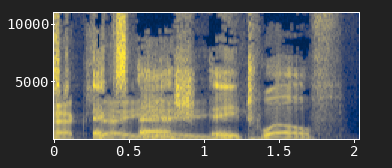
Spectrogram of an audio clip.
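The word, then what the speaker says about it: X Æ A-12: Is that always pronounced They say it's pronounced X-A-12. – What? – X-A-12. That's how you're supposed to say it. Ash, I guess. – Ash? – He identified the second character as Ash.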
